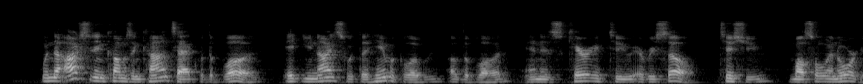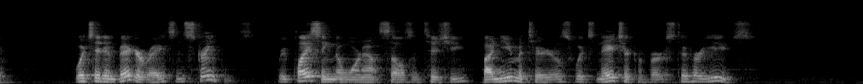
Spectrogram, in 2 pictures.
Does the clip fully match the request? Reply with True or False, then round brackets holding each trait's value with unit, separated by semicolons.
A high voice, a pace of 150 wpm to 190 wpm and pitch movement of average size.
False (125 Hz; 165 wpm; 3.6 semitones)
